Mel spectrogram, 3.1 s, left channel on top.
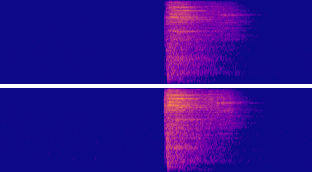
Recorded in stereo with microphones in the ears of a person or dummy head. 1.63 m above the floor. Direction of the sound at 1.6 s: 70° right (ahead or behind).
